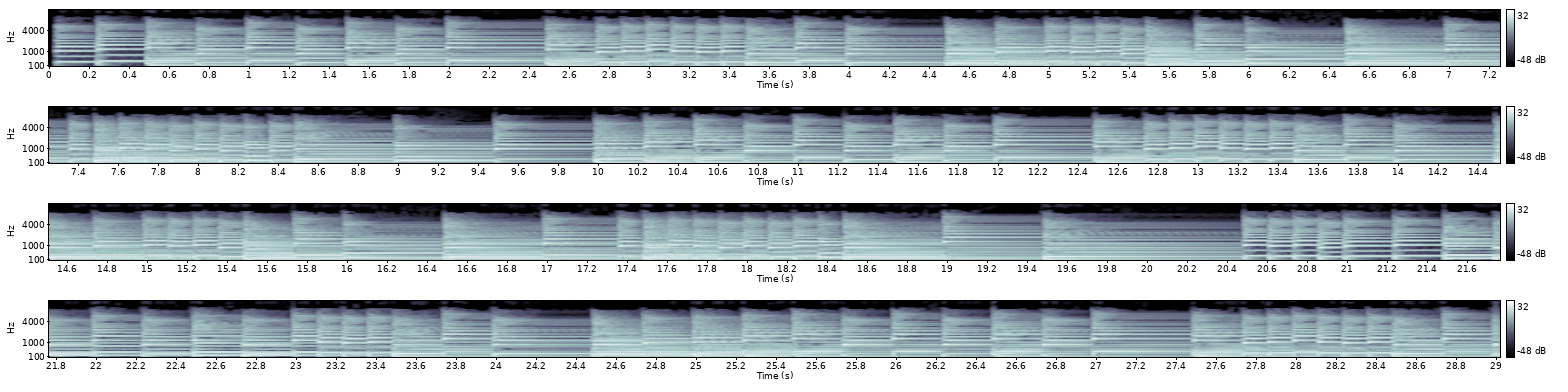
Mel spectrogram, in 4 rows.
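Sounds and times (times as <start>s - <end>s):
slow piano: 0.2s - 29.0s.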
